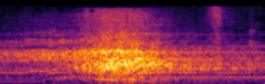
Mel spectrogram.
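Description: A car drives past close by, its engine and tyre noise swelling to a peak and then easing back into a steady, lower rumble. No one speaks.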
